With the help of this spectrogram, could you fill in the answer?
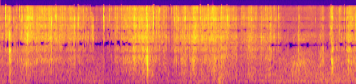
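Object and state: Plastic bubble wrap being crumpled.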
